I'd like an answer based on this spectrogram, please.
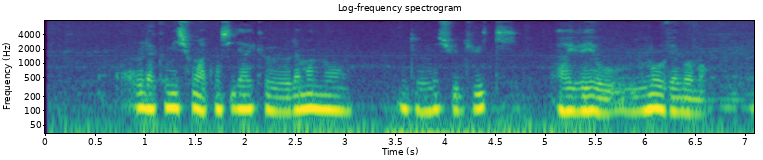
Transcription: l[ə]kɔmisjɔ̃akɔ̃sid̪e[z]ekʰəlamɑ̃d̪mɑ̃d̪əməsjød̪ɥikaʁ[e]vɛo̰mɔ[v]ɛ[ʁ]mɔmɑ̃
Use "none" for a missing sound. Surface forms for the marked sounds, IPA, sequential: a, ʁ, i, v, none

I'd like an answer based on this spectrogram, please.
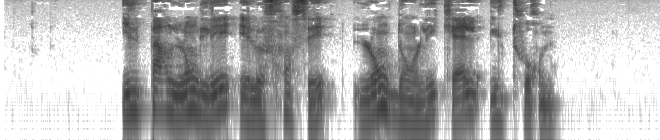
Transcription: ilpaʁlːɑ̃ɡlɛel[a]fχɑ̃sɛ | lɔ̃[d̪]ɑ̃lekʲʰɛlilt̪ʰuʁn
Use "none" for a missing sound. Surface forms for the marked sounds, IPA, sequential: ə, d̪

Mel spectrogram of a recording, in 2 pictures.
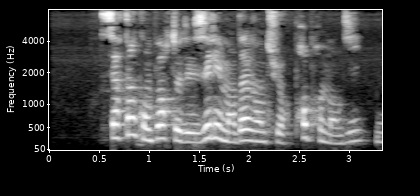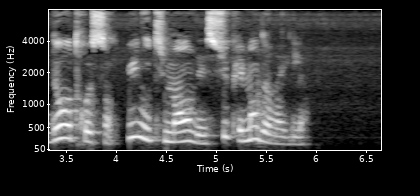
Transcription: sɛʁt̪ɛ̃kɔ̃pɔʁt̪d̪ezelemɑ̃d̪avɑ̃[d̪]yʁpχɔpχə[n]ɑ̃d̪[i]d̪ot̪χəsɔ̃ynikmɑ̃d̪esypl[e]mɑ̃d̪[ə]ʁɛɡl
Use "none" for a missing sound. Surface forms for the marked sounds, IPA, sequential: t̪, m, i, e, ə

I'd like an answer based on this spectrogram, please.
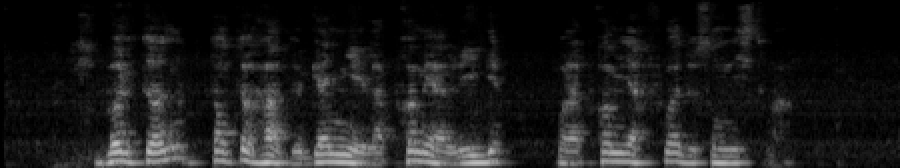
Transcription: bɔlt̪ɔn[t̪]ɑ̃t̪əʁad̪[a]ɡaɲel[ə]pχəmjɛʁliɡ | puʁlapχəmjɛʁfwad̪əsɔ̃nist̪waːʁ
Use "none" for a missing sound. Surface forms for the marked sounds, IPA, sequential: t̪, ə, a

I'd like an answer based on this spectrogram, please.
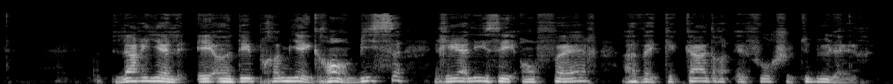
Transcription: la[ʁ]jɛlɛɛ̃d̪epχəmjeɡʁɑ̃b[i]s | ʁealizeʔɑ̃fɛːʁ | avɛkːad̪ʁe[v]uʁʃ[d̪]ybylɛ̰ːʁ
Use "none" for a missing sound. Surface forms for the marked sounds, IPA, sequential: ʁ, i, f, t̪

